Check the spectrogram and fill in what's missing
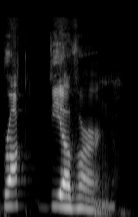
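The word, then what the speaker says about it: Braque d'Auvergne: It's French. So if you could speak France at us. – Brock d'Auvern. Auvern.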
